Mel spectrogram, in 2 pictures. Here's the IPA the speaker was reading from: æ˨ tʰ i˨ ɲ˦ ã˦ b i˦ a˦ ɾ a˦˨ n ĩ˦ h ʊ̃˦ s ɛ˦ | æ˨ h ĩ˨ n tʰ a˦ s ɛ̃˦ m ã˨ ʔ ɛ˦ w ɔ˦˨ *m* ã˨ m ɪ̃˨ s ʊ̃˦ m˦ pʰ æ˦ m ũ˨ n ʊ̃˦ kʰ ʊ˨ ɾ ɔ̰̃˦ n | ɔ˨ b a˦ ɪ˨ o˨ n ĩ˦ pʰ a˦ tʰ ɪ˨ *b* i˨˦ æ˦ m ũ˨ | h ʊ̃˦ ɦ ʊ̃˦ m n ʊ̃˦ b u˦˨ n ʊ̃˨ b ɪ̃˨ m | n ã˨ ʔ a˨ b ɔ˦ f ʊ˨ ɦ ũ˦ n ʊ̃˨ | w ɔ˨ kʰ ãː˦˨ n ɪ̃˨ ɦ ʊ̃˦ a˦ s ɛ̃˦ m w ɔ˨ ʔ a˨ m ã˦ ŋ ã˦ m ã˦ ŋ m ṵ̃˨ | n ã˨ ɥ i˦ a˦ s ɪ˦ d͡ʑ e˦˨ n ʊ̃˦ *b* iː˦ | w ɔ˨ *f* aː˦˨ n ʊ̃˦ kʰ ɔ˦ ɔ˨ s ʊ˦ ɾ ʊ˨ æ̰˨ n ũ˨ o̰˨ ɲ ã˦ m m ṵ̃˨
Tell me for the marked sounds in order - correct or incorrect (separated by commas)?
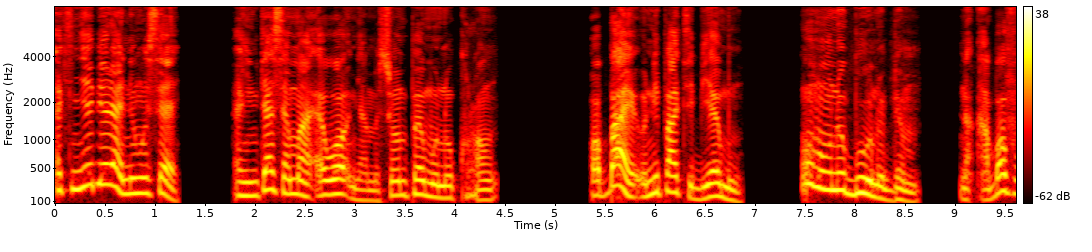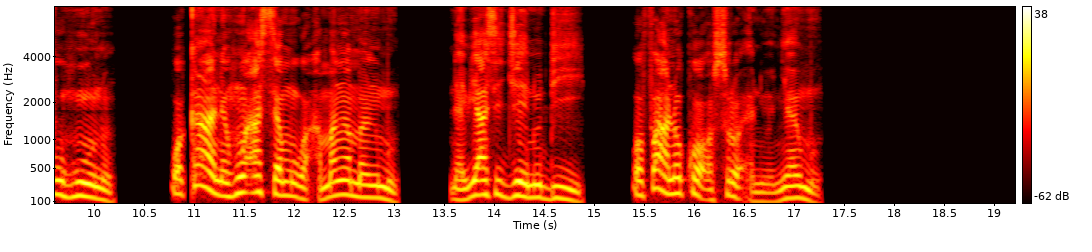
incorrect, correct, incorrect, correct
